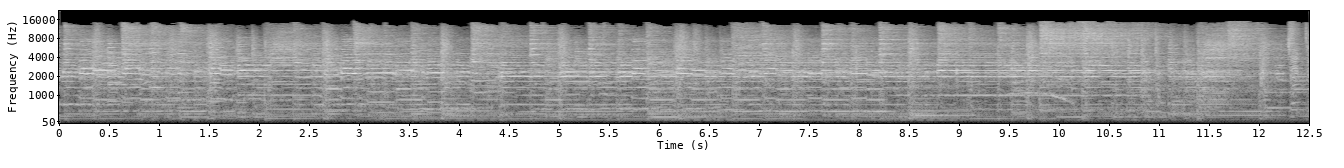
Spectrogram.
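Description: Live electric band playing an instrumental passage: electric guitars and bass over a drum kit, loud and steady.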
